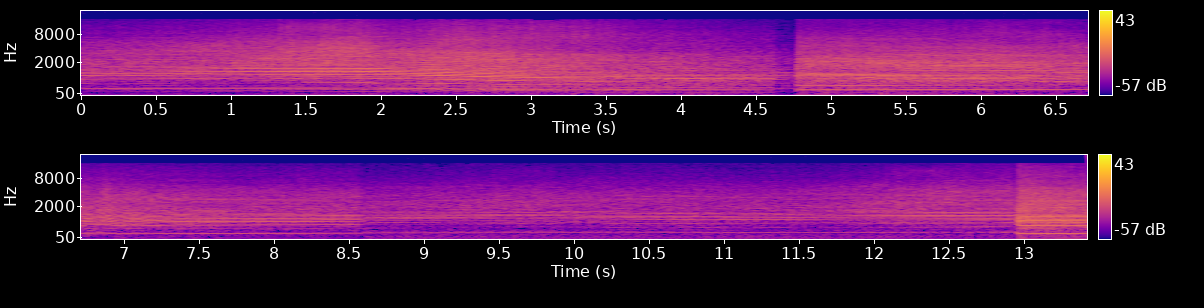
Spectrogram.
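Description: A four-cylinder sports car engine drones at racing speed, its pitch rising and falling through the gears and corners.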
